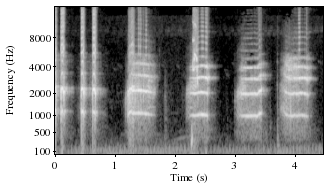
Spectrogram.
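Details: Moorhen, possibly alongside a little crake: three quick clipped clucks, then four drawn-out, nasal, honking notes about a second apart, each with a strongly banded tone.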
